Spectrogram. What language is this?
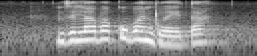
Tsonga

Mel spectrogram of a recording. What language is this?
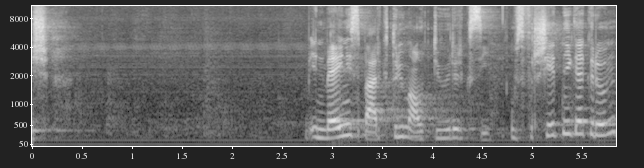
Swiss German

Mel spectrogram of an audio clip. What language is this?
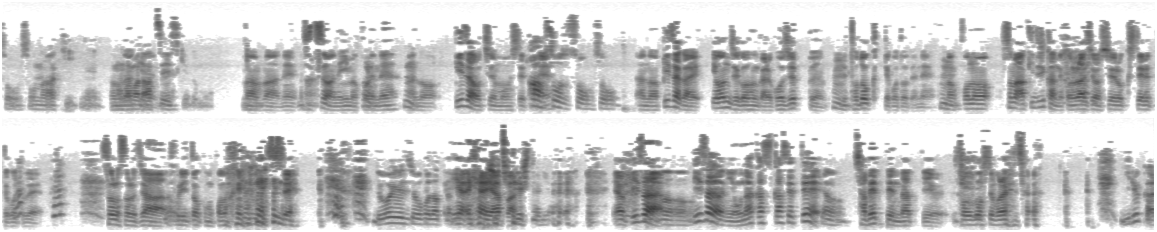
Japanese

